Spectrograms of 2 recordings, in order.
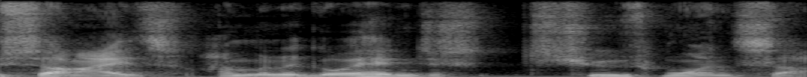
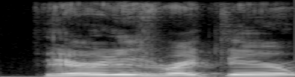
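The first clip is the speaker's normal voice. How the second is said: there it is right there, louder and higher; excited reveal; 6 semitones higher, 12 dB louder than usual. Shown as a demonstration. Teacher showing off the finished grid, excited. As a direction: proudly announce there it is.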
